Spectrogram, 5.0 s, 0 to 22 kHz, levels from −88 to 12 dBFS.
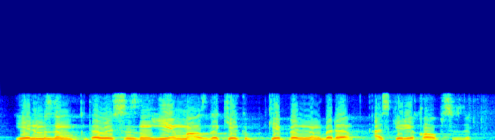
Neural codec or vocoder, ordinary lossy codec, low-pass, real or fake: none; none; 7.2 kHz; real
